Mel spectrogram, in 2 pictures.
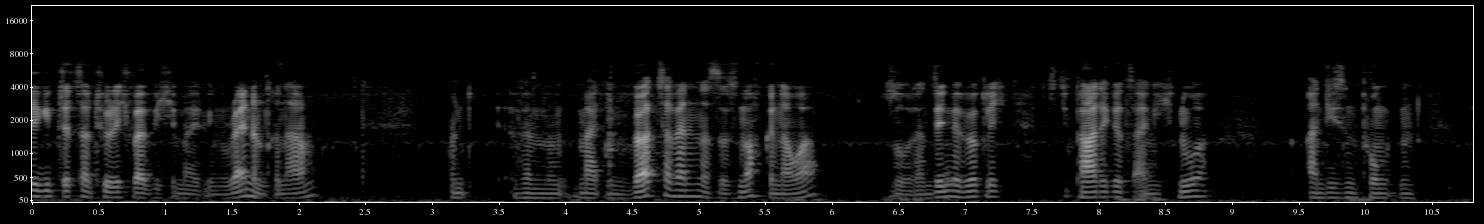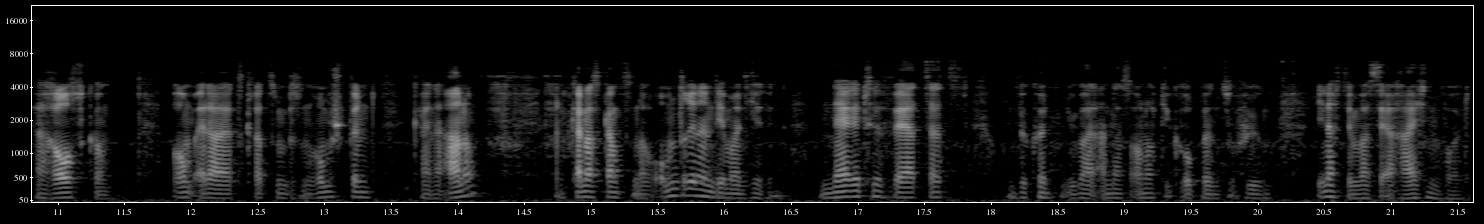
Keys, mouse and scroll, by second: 0.7-1.0 scroll up 1, 1.9 click, 3.9 click, 5.9 alt+a, 5.9 click, 6.6 alt+a, 8.0 click, 8.4 alt+a, 10.1 alt+a, 10.4 middle click, 11.5 middle click, 14.4-16.3 scroll down 5, 16.3 click, 16.3 scroll down 3, 17.6 click.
